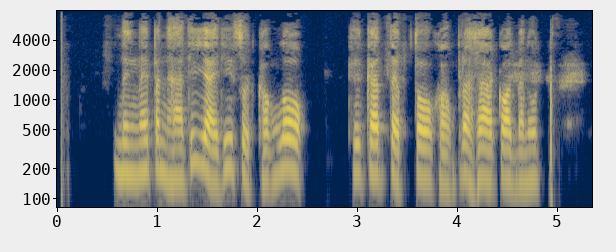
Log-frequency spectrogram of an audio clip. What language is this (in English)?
Thai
